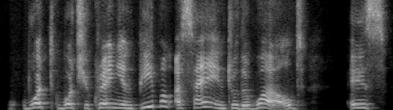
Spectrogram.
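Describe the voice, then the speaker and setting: A middle-aged woman from the Soviet Union delivers impassioned live commentary in a fairly high voice. She takes her time, often halting and repeating words as emotion builds in her speech. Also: animated, dark tone, breathy edge.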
